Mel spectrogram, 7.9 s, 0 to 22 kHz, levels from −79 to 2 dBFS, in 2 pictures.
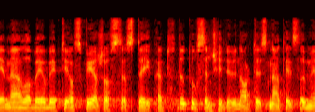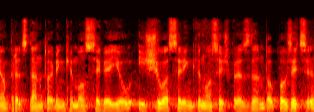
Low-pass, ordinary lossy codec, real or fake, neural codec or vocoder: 10.8 kHz; MP3, 48 kbps; fake; codec, 24 kHz, 0.9 kbps, WavTokenizer, medium speech release version 2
